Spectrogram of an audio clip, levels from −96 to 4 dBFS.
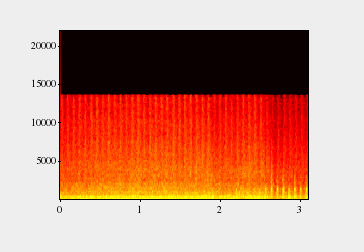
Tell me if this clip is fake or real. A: real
